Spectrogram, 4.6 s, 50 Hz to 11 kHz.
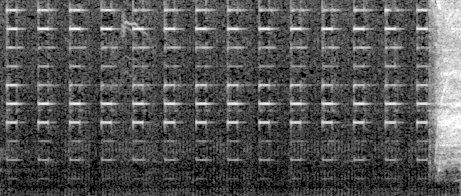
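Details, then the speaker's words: CX-20 quadcopter ESC with battery plugged in and remote on: short high-pitched beeps about two and a half per second, never stopping; ESC continuous beeping fault not cleared by arming, ESC or APM controller suspected. "As you can tell, it's still beeping, so it sounds like we're most likely not going to fix this issue."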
